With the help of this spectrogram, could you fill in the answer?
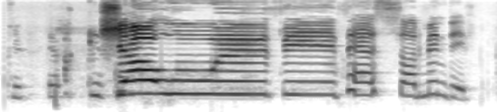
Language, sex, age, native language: Icelandic, male, 8, Icelandic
